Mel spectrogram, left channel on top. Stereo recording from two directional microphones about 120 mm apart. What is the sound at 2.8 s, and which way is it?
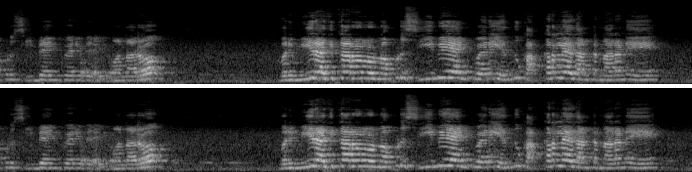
A man's voice, 15° left (ahead or behind).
